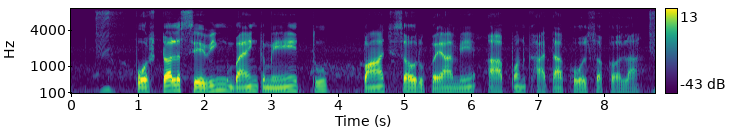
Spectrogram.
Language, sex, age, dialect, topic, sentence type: Bhojpuri, male, 36-40, Western, banking, statement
